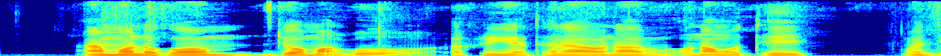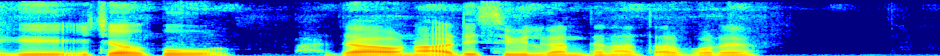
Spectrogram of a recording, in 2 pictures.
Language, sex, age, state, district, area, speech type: Santali, male, 18-30, West Bengal, Birbhum, rural, spontaneous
